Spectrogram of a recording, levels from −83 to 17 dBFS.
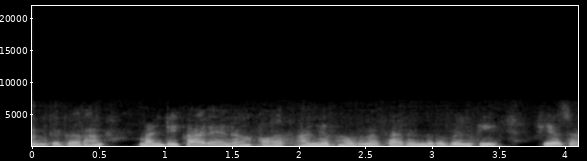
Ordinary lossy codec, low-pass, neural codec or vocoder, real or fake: none; none; codec, 16 kHz, 1.1 kbps, Voila-Tokenizer; fake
